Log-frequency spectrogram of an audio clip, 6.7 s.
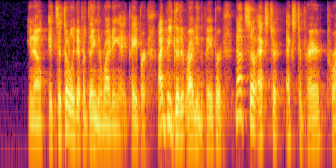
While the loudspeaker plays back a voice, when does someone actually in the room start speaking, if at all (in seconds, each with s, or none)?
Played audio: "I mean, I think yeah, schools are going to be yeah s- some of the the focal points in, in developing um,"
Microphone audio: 0.6 s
